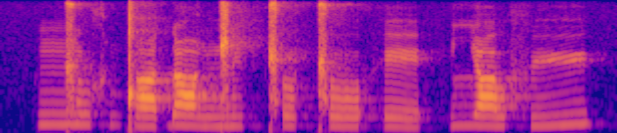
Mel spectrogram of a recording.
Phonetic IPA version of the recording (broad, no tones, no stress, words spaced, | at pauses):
ŋ͡ǁuxŋ͡ǃɑ ɗɑŋ͡ǁi ǁoǁohe | ʎɑlˠ fy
